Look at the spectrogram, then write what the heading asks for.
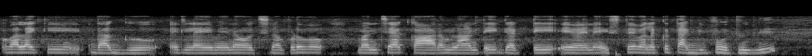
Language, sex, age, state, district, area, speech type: Telugu, female, 18-30, Telangana, Sangareddy, urban, spontaneous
